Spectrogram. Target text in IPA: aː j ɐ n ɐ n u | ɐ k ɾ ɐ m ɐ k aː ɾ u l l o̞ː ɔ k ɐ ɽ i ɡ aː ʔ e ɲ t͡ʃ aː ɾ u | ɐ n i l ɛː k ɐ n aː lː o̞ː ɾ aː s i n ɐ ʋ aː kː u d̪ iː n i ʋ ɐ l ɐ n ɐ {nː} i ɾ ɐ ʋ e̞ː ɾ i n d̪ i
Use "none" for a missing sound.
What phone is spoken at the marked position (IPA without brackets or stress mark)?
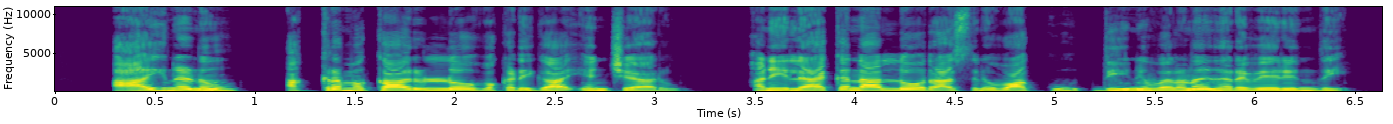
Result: n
